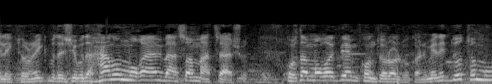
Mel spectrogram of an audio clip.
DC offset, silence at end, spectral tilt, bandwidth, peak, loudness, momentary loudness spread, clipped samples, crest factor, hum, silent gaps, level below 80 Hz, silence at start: under 0.1%; 0 s; -6 dB/octave; 7 kHz; -2 dBFS; -19 LUFS; 6 LU; under 0.1%; 16 dB; none; none; -44 dBFS; 0 s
